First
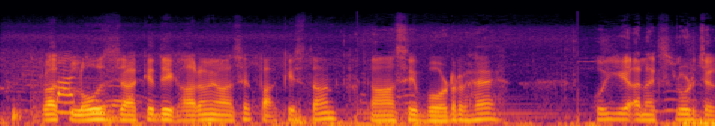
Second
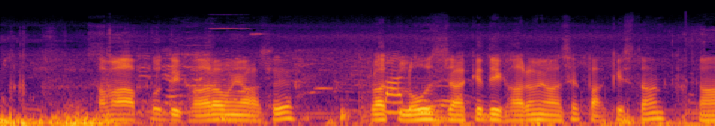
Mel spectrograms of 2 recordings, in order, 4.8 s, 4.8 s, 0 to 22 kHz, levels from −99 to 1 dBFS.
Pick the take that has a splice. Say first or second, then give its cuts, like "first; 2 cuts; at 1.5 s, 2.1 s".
first; 1 cut; at 3.9 s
